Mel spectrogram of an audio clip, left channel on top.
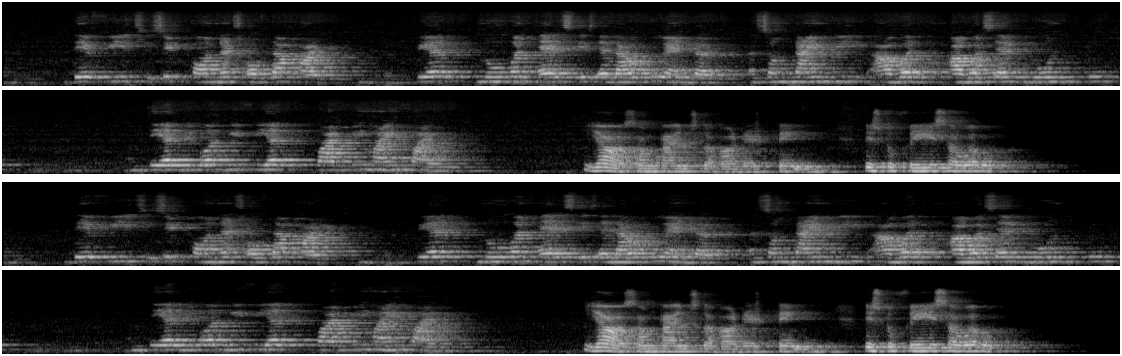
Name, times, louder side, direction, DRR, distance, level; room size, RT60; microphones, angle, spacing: voice 1, 0.6-3.3 3.9-7.2 7.5-11.1 12.4-15.7, left 2 dB, 90° left, 3 dB, 5.2 m, -25 dB
voice 2, 17.0-19.4 19.8-21.1, right 1 dB, 15° right, 5 dB, 1.8 m, -21 dB
22.5 x 17.0 x 8.4 m, 1.1 s
head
